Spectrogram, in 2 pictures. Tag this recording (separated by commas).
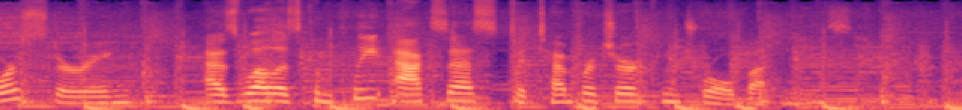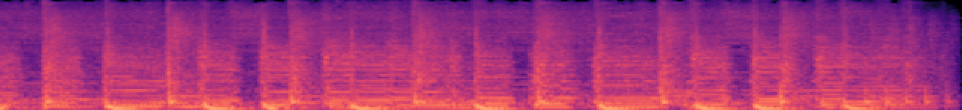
Speech, Music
